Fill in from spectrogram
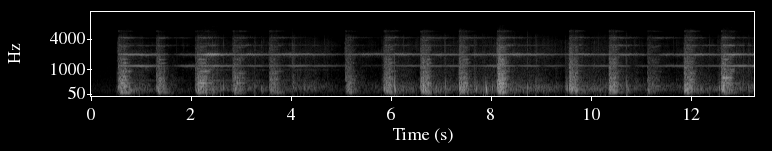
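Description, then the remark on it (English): A fire station alarm bell clangs loudly, struck many times in quick succession with short pauses between groups, sounding five bells for a five-alarm fire, each stroke ringing on under the next. No voices. “Five bells. Stand by all stations.”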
